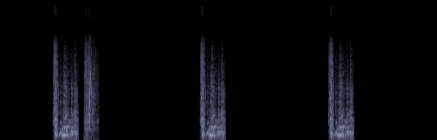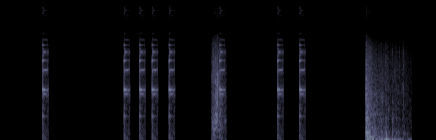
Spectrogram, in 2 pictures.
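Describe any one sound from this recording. Short squelching thuds sound now and then.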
